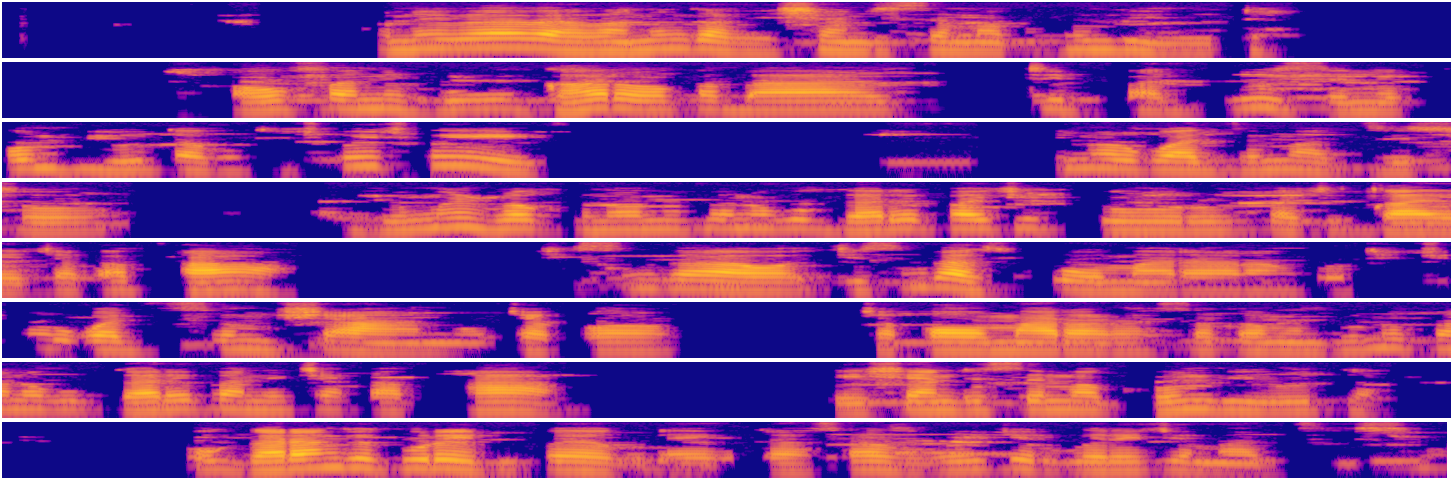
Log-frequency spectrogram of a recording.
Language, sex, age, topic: Ndau, female, 25-35, health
